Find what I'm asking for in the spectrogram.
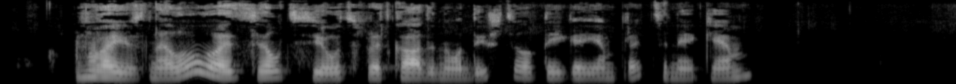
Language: Latvian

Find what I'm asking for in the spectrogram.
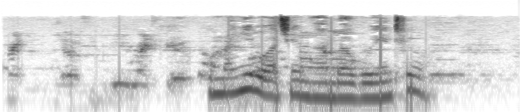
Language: Ganda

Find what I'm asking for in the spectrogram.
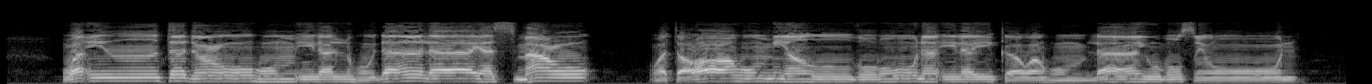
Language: Arabic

